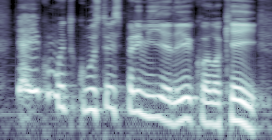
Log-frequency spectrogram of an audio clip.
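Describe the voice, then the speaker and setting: A man speaks at a fairly high pitch for a man, with music playing in the background. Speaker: podcast host, lawyer. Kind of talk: casual chat. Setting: studio.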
